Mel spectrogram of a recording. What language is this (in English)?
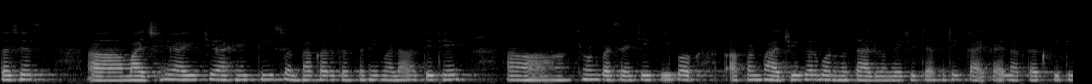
Marathi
